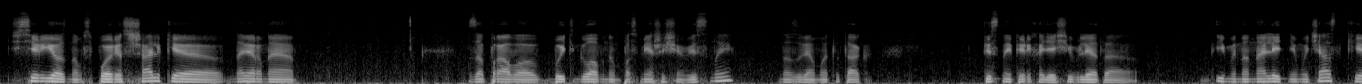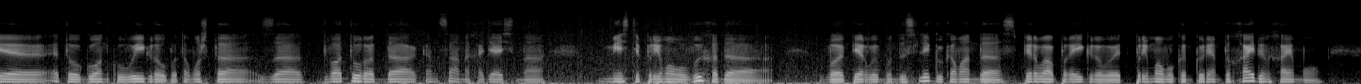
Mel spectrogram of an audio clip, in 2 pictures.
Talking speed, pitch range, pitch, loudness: 105 wpm, 110-125 Hz, 115 Hz, -27 LUFS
